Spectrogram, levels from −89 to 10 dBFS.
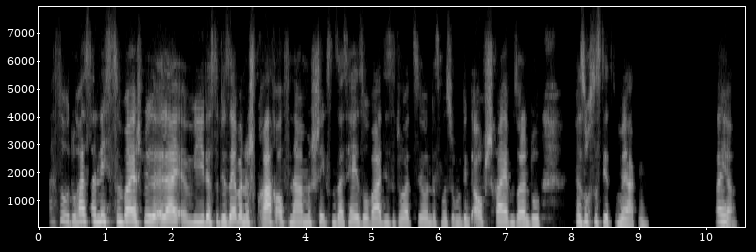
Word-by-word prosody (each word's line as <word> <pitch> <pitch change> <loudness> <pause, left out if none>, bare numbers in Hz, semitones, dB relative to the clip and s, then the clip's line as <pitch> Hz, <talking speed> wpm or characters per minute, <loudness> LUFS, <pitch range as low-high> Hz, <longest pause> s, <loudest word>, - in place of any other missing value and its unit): Achso, 240 +1 -7
du 220 -1 -4
hast 240 0 +2
da 240 - +2
nichts 245 0 +2
zum 240 -2 +2
Beispiel 230 0 +4
lei 220 0 +4
wie, 225 +1 +1
dass 220 -2 +2
du 220 - -7
dir 205 0 +1
selber 220 0 +2
'ne 205 - +2
Sprachaufnahme 205 0 +1
schickst 220 0 -6
und 205 - -4
sagst: 195 -1 -1
„Hey, 210 -1 0
so 195 -1 -3
war 195 +1 +2
die 205 - -6
Situation, 200 0 -4
das 195 -1 -9
muss 195 -1 -7
ich - - -9
unbedingt 190 -1 -6
aufschreiben." 205 +1 0
Sondern 195 -2 +2
du 195 0 -1 0.5
versuchst 225 +1 -2
es 225 - -3
dir 210 -3 0
zu 205 -3 -12
merken. 165 -2 -2 1.0
Ah 235 - -1
ja. 230 -6 0
205 Hz, 210 wpm, -21 LUFS, 195-225 Hz, 1.0 s, Beispiel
